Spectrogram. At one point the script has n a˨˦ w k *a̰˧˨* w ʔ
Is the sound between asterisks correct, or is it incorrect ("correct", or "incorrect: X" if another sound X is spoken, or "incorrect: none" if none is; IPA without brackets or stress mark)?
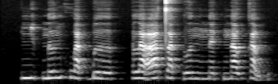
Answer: correct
